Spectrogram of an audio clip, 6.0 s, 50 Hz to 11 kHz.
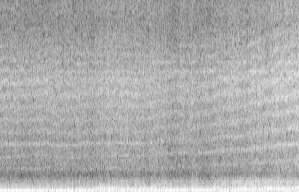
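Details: Nissan VG30DETT engine making a strange sound: a steady drone with a wavering low hum as it revs slightly. The source of the odd noise is unclear.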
